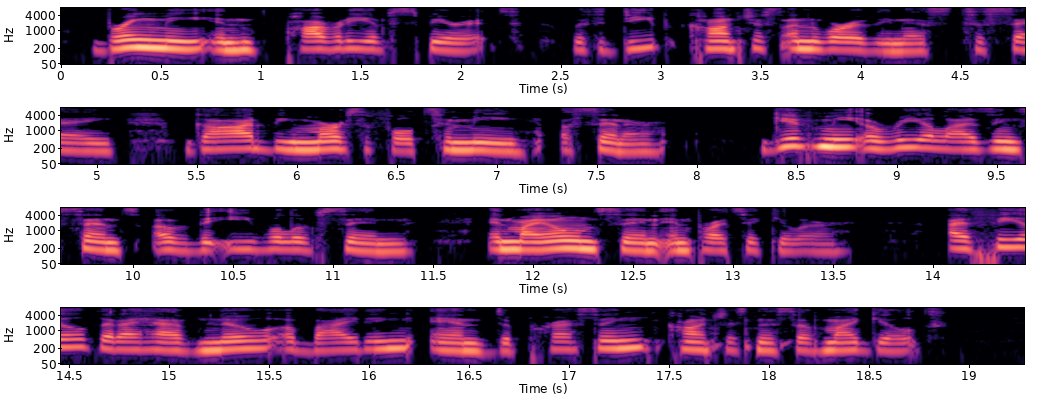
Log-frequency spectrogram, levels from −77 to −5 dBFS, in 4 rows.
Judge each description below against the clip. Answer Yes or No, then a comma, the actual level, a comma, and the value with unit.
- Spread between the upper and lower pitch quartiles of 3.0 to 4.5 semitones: No, narrow, 2.6 semitones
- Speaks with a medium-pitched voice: Yes, medium, 180 Hz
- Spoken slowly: No, average, 150 wpm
